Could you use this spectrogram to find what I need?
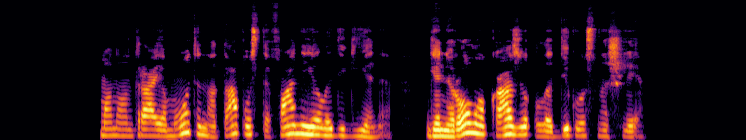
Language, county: Lithuanian, Telšiai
